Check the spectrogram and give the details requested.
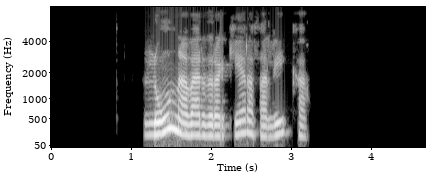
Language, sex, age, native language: Icelandic, female, 40-49, Icelandic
